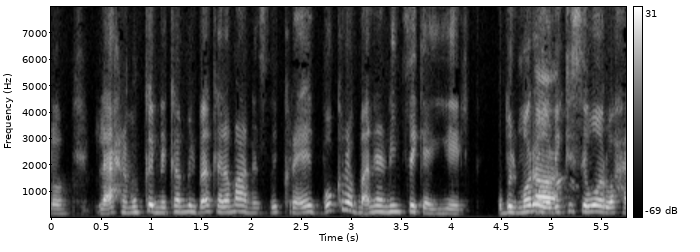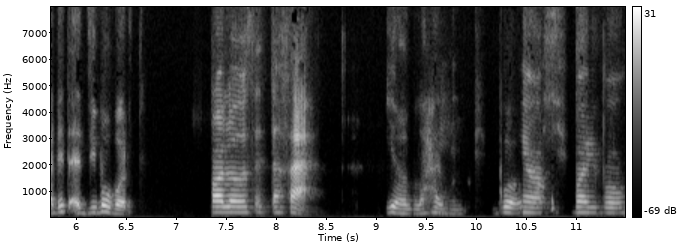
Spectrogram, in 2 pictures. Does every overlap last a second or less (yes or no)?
yes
